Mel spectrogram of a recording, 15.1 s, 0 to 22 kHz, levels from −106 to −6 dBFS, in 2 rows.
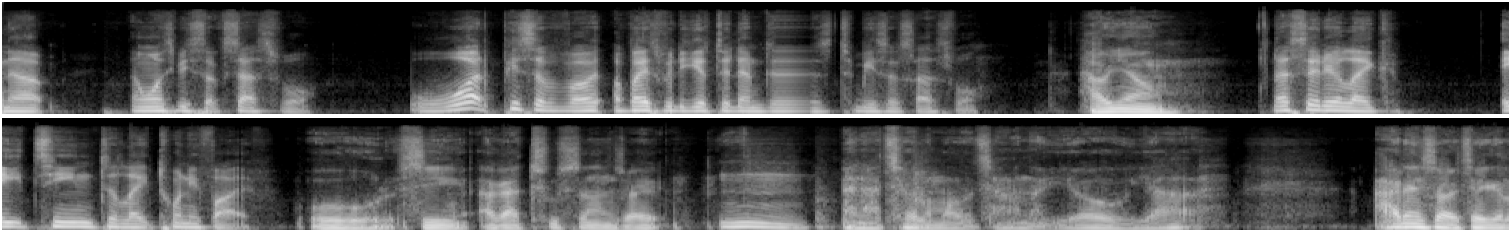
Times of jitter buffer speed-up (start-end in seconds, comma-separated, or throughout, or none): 9.26-9.72, 10.30-11.34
